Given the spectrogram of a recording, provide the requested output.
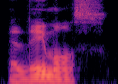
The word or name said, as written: Ellemos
